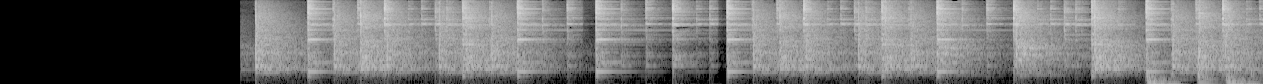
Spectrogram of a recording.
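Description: Music starts about a second in with sharp, rapid percussion strikes over a few held notes; deep bass beats join near the end.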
